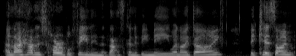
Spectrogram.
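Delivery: usual speaking voice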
